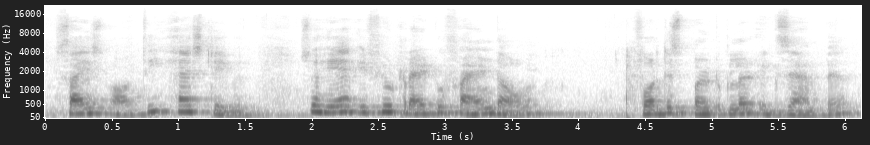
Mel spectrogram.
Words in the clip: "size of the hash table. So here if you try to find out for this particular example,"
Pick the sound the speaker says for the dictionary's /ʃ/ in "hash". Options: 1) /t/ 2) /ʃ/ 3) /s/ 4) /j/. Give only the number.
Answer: 3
